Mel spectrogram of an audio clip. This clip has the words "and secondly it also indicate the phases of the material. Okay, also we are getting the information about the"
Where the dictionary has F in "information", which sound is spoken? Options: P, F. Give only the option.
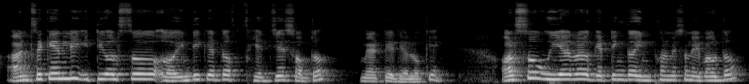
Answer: P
